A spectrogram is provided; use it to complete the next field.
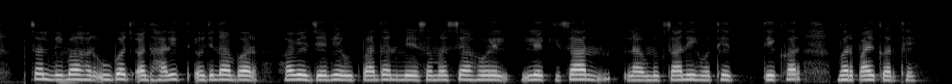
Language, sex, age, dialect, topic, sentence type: Chhattisgarhi, female, 25-30, Northern/Bhandar, banking, statement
